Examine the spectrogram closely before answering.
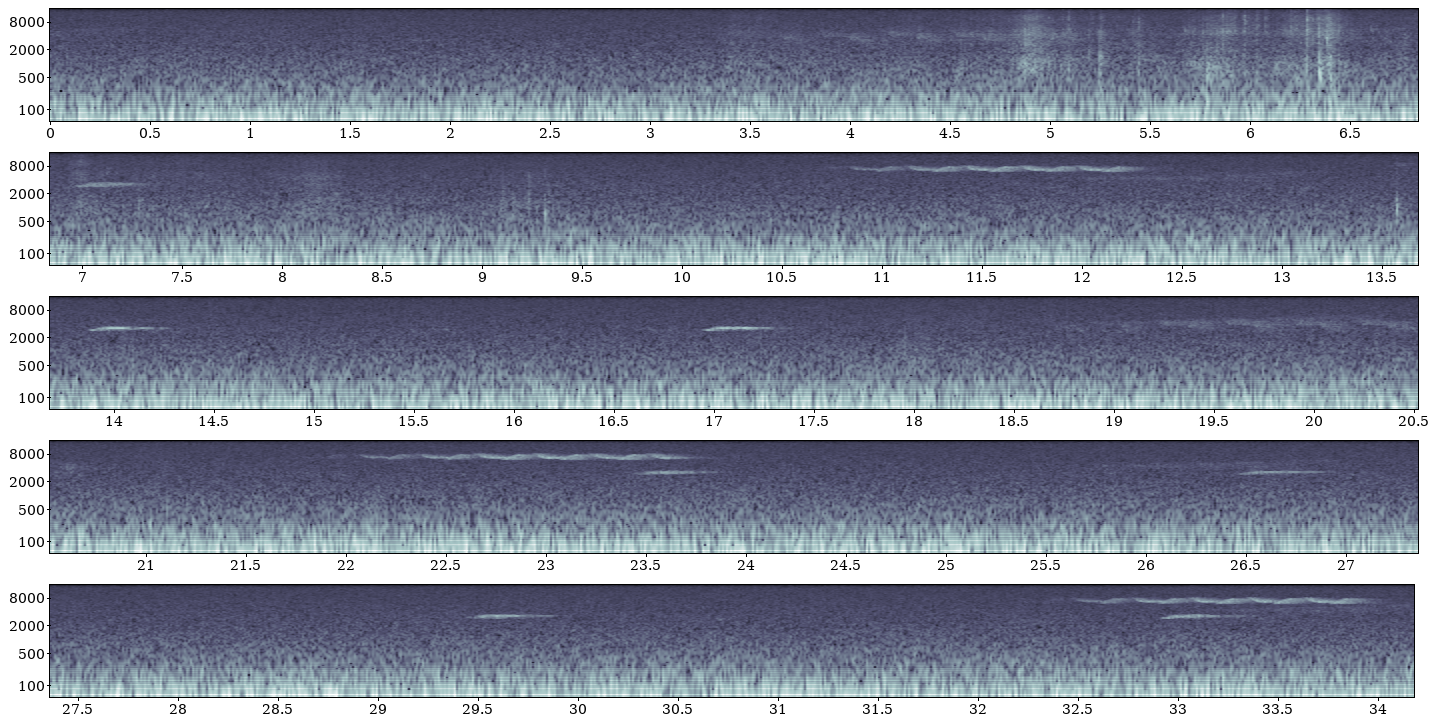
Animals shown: Ovenbird (Seiurus aurocapilla)
Black-and-white Warbler (Mniotilta varia)
Veery (Catharus fuscescens)
Black-throated Blue Warbler (Setophaga caerulescens)

